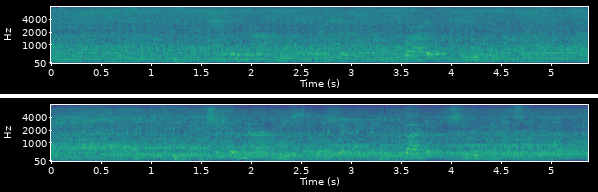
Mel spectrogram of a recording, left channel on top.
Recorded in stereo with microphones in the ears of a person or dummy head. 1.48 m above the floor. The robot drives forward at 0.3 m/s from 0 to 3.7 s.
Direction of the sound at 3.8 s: 15° right (ahead or behind).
